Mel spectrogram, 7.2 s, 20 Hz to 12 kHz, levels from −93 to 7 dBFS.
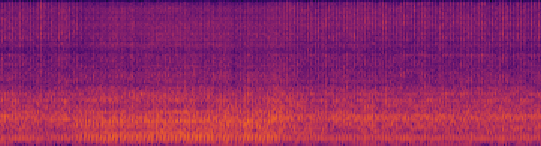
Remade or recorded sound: remade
